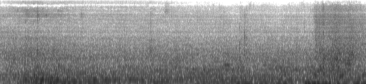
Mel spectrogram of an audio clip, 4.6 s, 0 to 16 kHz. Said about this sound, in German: Es schwappt, schäumt und dann ist es wieder ganz leise. Über Sand auf dem Boden schlendert das Publikum und lauscht Geräuschen von den Küsten Europas aus 24 Lautsprechern, überall im Raum verteilt.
